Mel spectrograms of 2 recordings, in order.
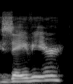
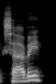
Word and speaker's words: Xavi: as well call me Xavi. Right. But in Spain, they call me Xavi. And the V is pronounced like a B.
